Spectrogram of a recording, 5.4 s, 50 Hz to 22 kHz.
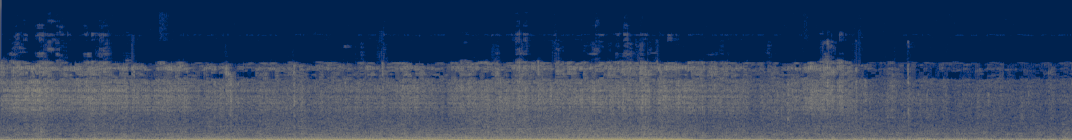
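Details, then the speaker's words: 2008 Ford Focus 2.0 on a test drive, heard in the cabin: heavy low droning hum that swells with revs, dash items rattling and pedals tingling, which the owner mistook for an exhaust problem; failed engine mount, fixed by fitting a new hydraulic mount. "It is really noisy. Just tons of vibration though. It does sound like exhaust, but it is just drony in here. Stuff on the dash is rattling."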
